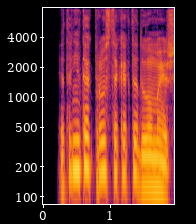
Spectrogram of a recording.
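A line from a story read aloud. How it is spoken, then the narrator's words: Sighing. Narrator (Russian): вздохнул я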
